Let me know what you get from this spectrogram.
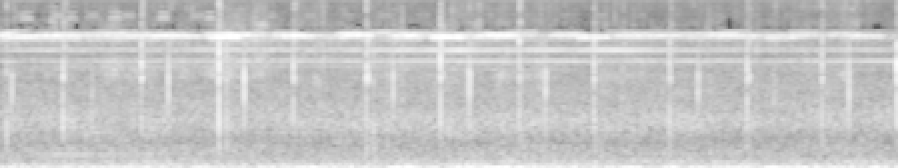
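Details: Nighttime crickets along a walk to a store, giving one continuous, even high-pitched trill without pauses, while evenly spaced footsteps tap through and a heavy low hum of city ambience sits underneath.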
